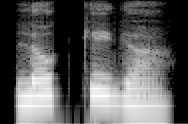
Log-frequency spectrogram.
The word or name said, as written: ಲೊಕ್ಕಿಗ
